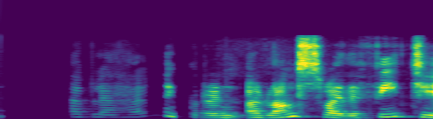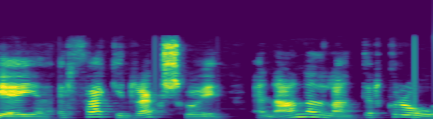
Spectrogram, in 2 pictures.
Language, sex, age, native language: Icelandic, female, 40-49, Icelandic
